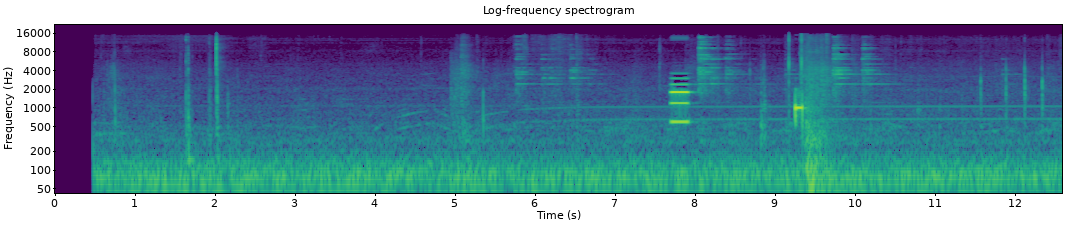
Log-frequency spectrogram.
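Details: Nurse testing a defibrillator: two short electronic tone bursts over quiet room noise, the machine's self-test beeps.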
